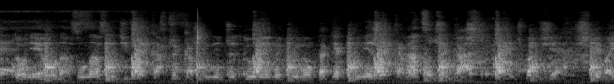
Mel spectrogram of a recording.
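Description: Polish hip-hop track playing, with a voice over the beat.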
